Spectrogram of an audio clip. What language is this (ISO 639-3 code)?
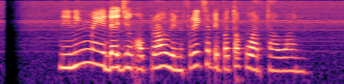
sun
